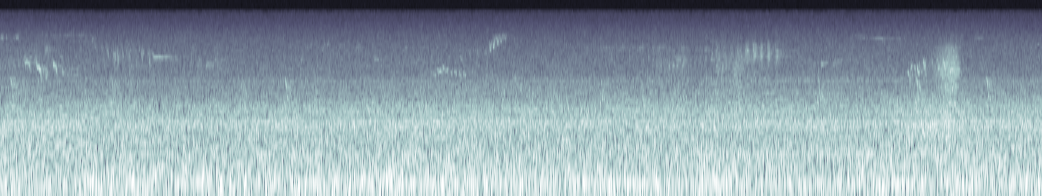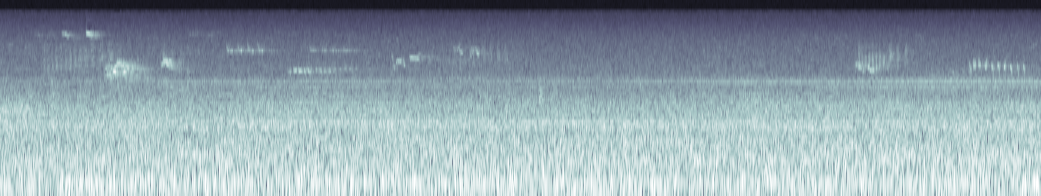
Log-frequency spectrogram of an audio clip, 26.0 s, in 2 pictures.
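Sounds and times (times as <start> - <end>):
low background hum: 0.0 - 26.0
faint bird chirps: 11.3 - 12.1, 13.7 - 19.4, 23.7 - 24.5, 25.1 - 26.0.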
